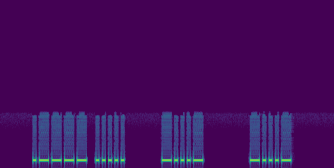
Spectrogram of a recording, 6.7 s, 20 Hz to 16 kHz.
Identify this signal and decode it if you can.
Morse code, heard as a keyed tone, about 19 wpm, 800 Hz. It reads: 15 <BT> <BT>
